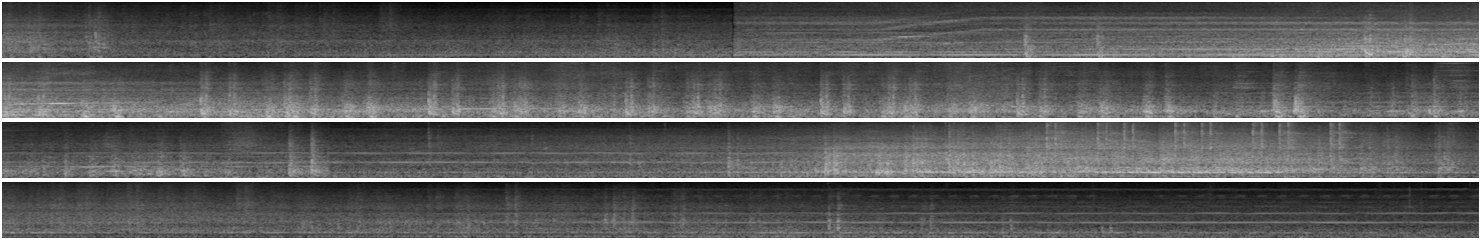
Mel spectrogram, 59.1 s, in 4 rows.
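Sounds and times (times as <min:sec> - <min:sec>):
electric train motor whine: 0:06.2 - 0:21.4, 0:49.9 - 0:59.0.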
